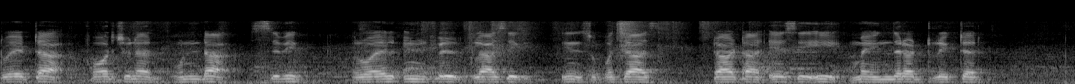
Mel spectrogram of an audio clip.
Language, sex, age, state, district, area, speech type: Urdu, male, 18-30, Uttar Pradesh, Balrampur, rural, spontaneous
